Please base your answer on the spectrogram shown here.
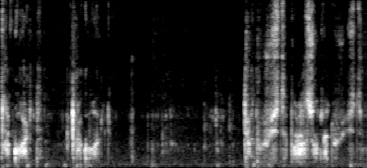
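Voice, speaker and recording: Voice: unhurried, sharp tone. An ASMR performer whispering a roleplay exam in a hesitant murmur, often repeating short phrases. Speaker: ASMR performer playing an examiner.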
